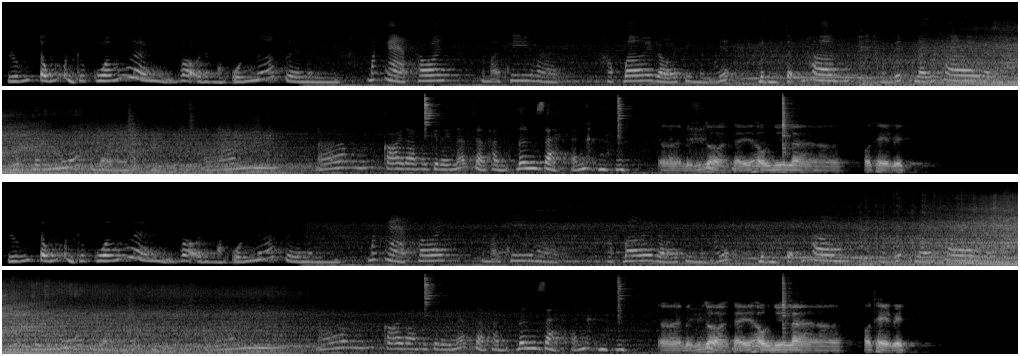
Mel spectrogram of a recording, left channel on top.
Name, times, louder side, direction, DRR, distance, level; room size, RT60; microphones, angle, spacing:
voice 1, 0.1-4.4 4.8-5.6 6.0-7.3 7.6-11.8 12.1-13.0 13.3-16.4 17.0-17.5, left 1 dB, 80° left, 1.4 m, -34 dB
Motorcycle, 3.0-17.3, right 3 dB, 80° right, 1.2 m, -39 dB
sound 1, 7.3-12.9, left 1 dB, 55° left, 2.5 m, -43 dB
sound 2, 11.3-12.8 14.4-14.5 16.2-16.5 17.3-17.5 18.0-18.2, left 4 dB, 15° left, 0.7 m, -40 dB
voice 2, 16.7-19.2, right 3 dB, 50° right, 0.5 m, -29 dB
25.0 x 9.8 x 4.1 m
head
